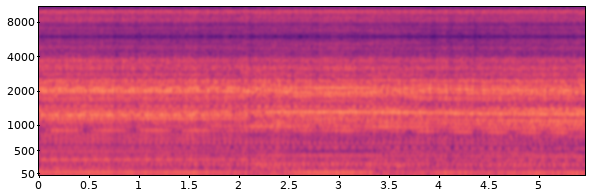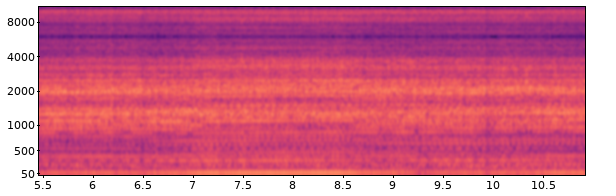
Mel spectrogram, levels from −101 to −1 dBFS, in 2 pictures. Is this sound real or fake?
real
